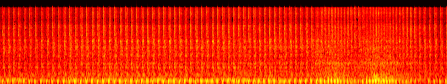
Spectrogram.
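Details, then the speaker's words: Yamaha NMAX scooter at idle after electric start, before repair: a fast, harsh metallic clatter over the beat. The owner feared internal engine damage. "mungkin segitu jelas ya untuk suara mesinnya ini sangat berisik sekali rawan sekali takut ngerembet ke yang lain"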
